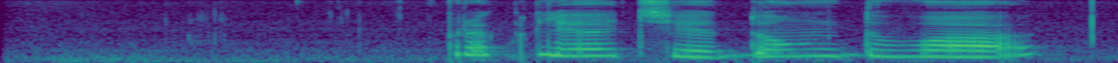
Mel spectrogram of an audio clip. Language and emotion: Russian, sad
